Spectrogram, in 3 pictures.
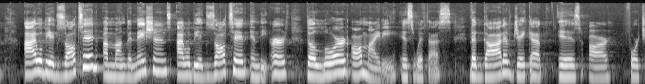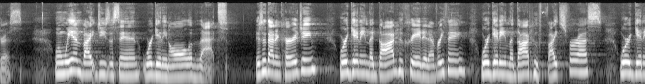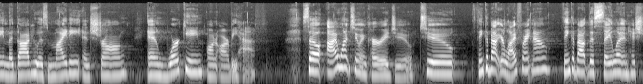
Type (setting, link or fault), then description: setting, large echoing room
